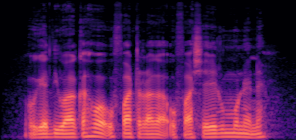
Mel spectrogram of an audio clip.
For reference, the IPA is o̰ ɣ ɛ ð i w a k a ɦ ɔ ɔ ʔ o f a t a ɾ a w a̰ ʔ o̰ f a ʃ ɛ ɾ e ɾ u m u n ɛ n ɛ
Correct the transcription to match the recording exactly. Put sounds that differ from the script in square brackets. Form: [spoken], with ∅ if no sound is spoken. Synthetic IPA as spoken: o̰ ɣ ɛ ð i w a k a ɦ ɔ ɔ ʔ o f a t a ɾ a [ɣ] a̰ ʔ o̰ f a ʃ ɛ ɾ e ɾ u m [o] n ɛ n ɛ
